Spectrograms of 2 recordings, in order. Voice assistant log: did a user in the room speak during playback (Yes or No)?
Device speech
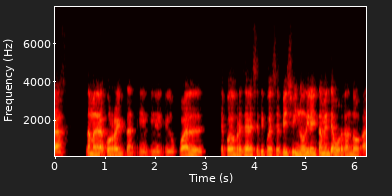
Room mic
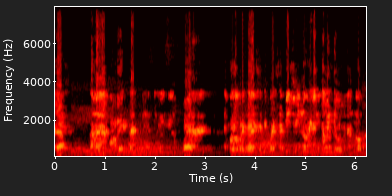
Yes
